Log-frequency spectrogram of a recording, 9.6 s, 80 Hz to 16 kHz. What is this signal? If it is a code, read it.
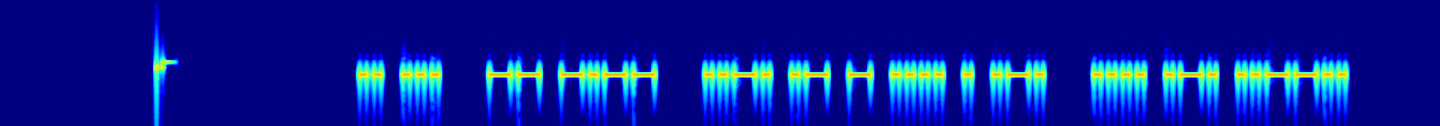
Morse code, heard as a keyed tone, about 25 wpm, 700 Hz. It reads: IS MY FATHER HR?
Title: Sentences from Top 300 Words and Abbreviations 25wpm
